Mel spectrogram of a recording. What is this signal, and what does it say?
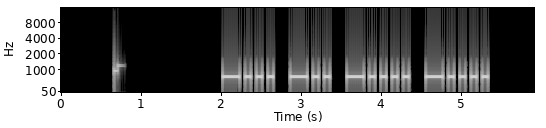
Morse code, heard as a keyed tone, about 17 wpm, 700 Hz. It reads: BD66
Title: All Cut Numbers - 4-Digit 17wpm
